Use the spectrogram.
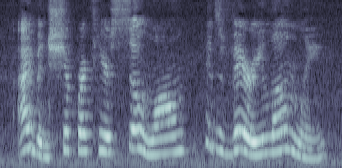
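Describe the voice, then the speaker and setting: Amid clear background noise, a woman puts on a character voice, high-pitched and lively in intonation. Her pace is moderate. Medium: read story.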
